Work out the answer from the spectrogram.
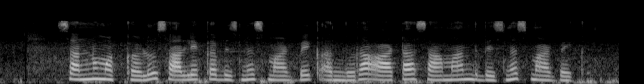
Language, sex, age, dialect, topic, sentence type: Kannada, female, 18-24, Northeastern, banking, statement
